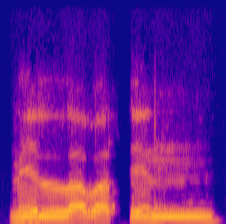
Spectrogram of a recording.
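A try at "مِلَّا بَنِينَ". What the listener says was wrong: মিল্লাবাতিন নয়, মিল্লাবানিন, মিল্লাবানিন।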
